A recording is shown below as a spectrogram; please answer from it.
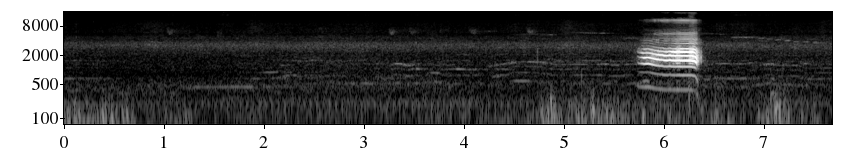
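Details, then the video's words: Quiet pasture with faint distant animal calls and soft thumps, then a water buffalo from a grazing herd lets out a brief, harsh, wavering bleat lasting about half a second near the end. "Bunyi Kerbau | Suara Kerbau | Kawanan Kerbau"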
